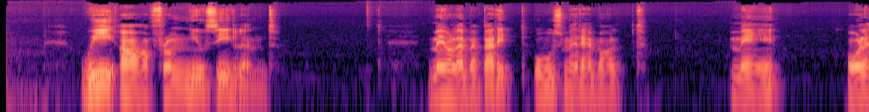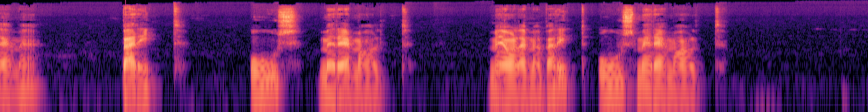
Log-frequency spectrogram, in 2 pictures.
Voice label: We are from, Estonian; We are from New Zealand; the talking estonian phrasebook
